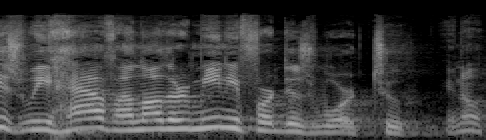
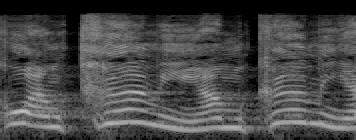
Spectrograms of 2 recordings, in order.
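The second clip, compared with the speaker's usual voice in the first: mock excited moan; 7 semitones higher than usual.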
